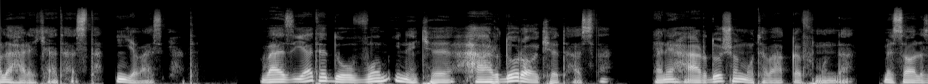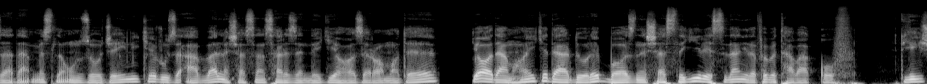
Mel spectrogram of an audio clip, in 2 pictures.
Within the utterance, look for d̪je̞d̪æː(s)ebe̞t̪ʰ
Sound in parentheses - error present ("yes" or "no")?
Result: yes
